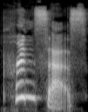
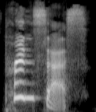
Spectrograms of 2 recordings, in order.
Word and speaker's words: princess: The British pronounce the word princess. Princess. I first heard this in a movie called Ever After, and I was really surprised because that's not the way I grew up hearing the word. In American English, the word would be pronounced princess. Princess. Princess. In British English, princess.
